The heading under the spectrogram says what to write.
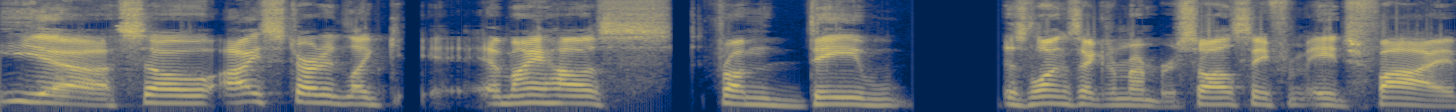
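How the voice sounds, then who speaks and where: A man with an American accent speaks in a plain, everyday voice at a moderate pace with ordinary pitch variation. The recording is very clean, with a silent background. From Minnesota, US Midwest. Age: 50s. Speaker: entrepreneur. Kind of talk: casual interview.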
